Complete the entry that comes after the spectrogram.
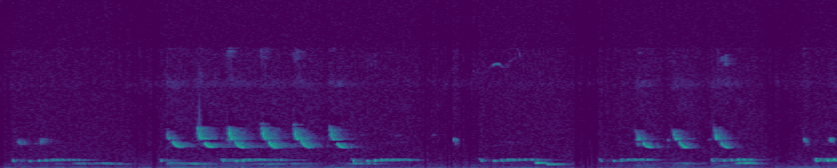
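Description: Birds calling faintly: a string of short, lower calls about once a second, broken by quick runs of high chirps, five in a row about two seconds in and three more near the end.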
